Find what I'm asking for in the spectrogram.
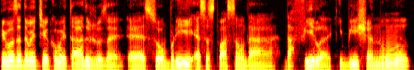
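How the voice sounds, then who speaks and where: A man's voice: mid-range voice, animated, normal speed, dark tone, no echo, clean studio sound. Friendly Cearense man hosting. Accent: Cearense Brazilian Portuguese. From Ceará, Brazil. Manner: friendly, affirming. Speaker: host. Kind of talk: casual interview.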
